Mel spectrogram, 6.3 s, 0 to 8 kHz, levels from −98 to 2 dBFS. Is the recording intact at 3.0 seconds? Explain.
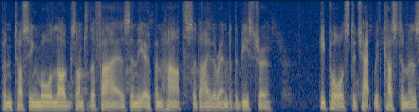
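No: echo with no canceller spans the whole clip; unremoved far-end loudspeaker pickup shadows the speech about a third of a second later, about 28 dB quieter.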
